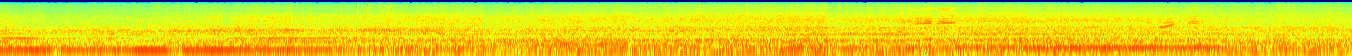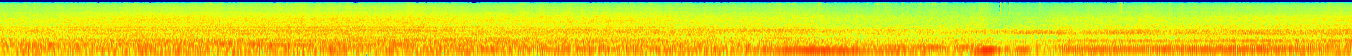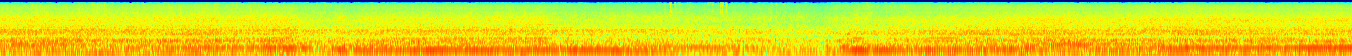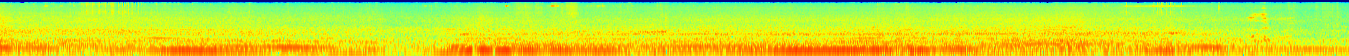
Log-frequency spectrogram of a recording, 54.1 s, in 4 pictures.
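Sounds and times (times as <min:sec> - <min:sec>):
car engine revving: 0:00.0 - 0:54.0
road and wind noise: 0:00.0 - 0:54.0.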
